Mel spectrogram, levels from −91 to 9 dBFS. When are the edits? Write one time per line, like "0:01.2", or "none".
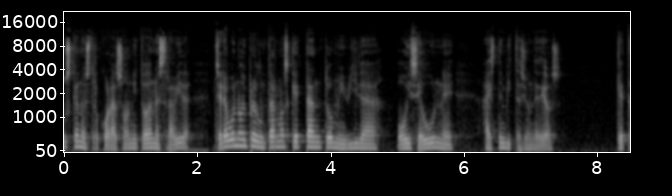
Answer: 0:02.2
